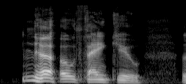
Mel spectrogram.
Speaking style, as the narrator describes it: laughed Polychrome

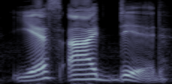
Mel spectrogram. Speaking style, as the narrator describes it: said Don, growling in his deep voice

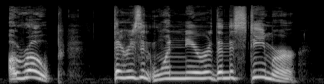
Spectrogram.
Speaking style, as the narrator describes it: cried Mr

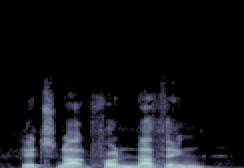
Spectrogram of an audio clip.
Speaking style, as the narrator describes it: growled the angry father

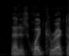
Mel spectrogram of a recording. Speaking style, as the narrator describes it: I answered

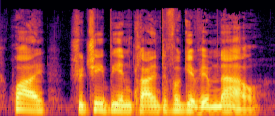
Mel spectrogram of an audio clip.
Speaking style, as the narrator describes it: said my mother rather sharply

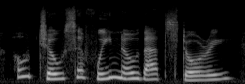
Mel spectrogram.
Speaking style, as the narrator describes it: said Amelia, laughing

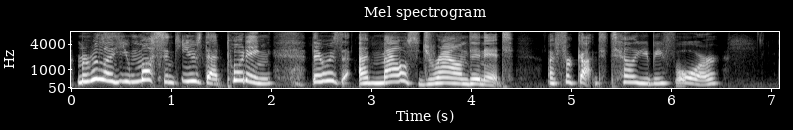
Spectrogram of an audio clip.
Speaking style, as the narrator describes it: shrieked out

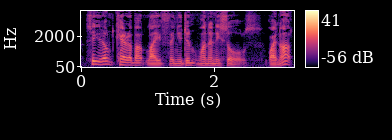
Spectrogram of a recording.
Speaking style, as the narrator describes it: I put my question quickly and somewhat sternly on purpose to disconcert him

